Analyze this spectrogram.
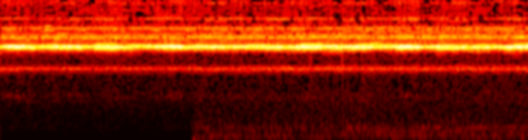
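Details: Crickets of a tropical rainforest ring out in a steady, high, multi-toned chorus with no gaps; a soft low rumble joins in after about two seconds while the chirping stays unchanged.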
